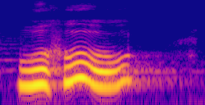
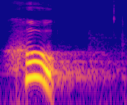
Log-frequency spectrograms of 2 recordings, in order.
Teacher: No se pronuncia la W para nada.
